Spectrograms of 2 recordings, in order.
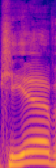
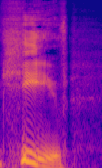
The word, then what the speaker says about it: Kyiv: Why some people call it Kiev and why do some people call it Kyiv? Kiev is the Russian pronunciation. And Kyiv is the Ukrainian.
